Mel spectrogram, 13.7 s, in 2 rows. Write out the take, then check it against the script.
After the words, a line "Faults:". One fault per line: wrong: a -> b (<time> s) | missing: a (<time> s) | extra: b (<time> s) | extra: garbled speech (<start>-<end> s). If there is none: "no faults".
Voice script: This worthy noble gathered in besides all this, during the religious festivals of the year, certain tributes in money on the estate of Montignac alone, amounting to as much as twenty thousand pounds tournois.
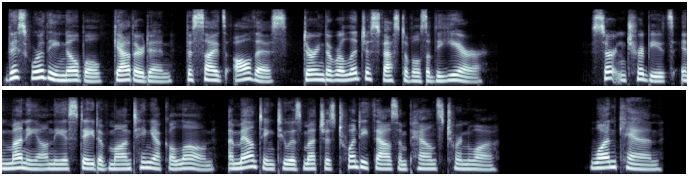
This worthy noble gathered in besides all this, during the religious festivals of the year, certain tributes in money on the estate of Montignac alone, amounting to as much as twenty thousand pounds tournois. One can
Faults:
extra: One can (12.7 s)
